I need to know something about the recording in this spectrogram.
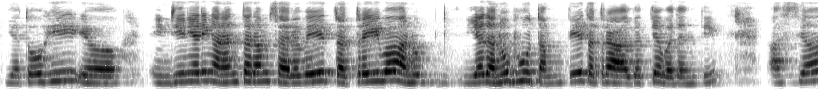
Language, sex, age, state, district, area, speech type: Sanskrit, female, 18-30, Maharashtra, Mumbai Suburban, urban, spontaneous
